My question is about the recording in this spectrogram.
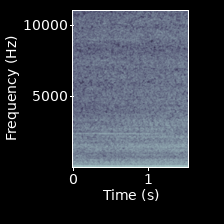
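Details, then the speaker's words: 2013 Nissan Frontier 4.0 V6 idling after replacing the squeaking serpentine belt and tensioner; steady, deep idle with an even hum and no chirp or squeal from the belt. "We're going to crank it up and we're going to hear make sure it's not squeaking anymore."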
